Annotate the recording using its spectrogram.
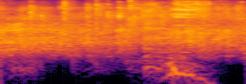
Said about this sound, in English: And, you know, don't applaud when I say this. We're recording in San Francisco, California. Thank you for your restraint. No, one person started applauding. It wasn't a test.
